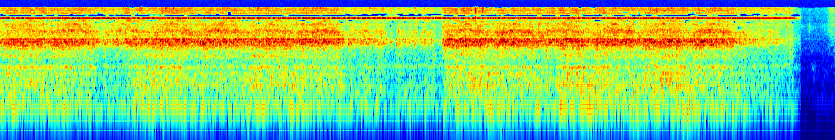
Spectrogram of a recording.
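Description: Metal lathe running, its cutting tool turning a metal adapter blank and peeling off swarf over the steady whirr of the spindle drive, with brief dips about a second in and just after four seconds.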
